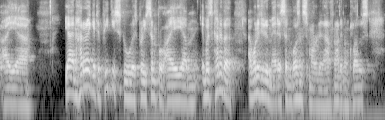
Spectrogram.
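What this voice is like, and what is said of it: South African accent. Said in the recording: “I got the funny accent, right? And it's not Southern Iowa. I was born and raised in South Africa, in Cape Town”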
